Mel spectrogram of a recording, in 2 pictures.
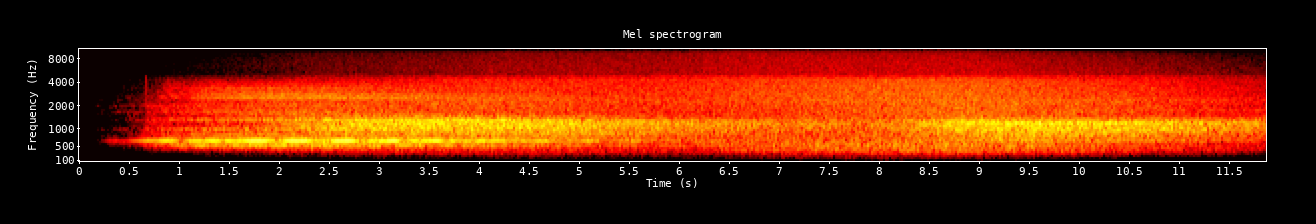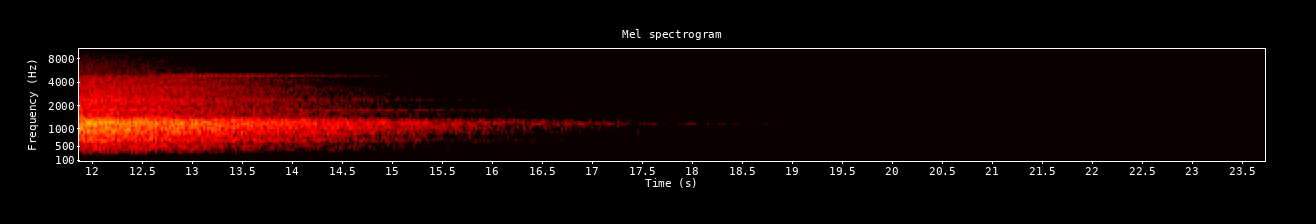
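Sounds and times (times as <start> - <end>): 
atmospheric music at 140 BPM in E: 0.4 - 12.4.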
